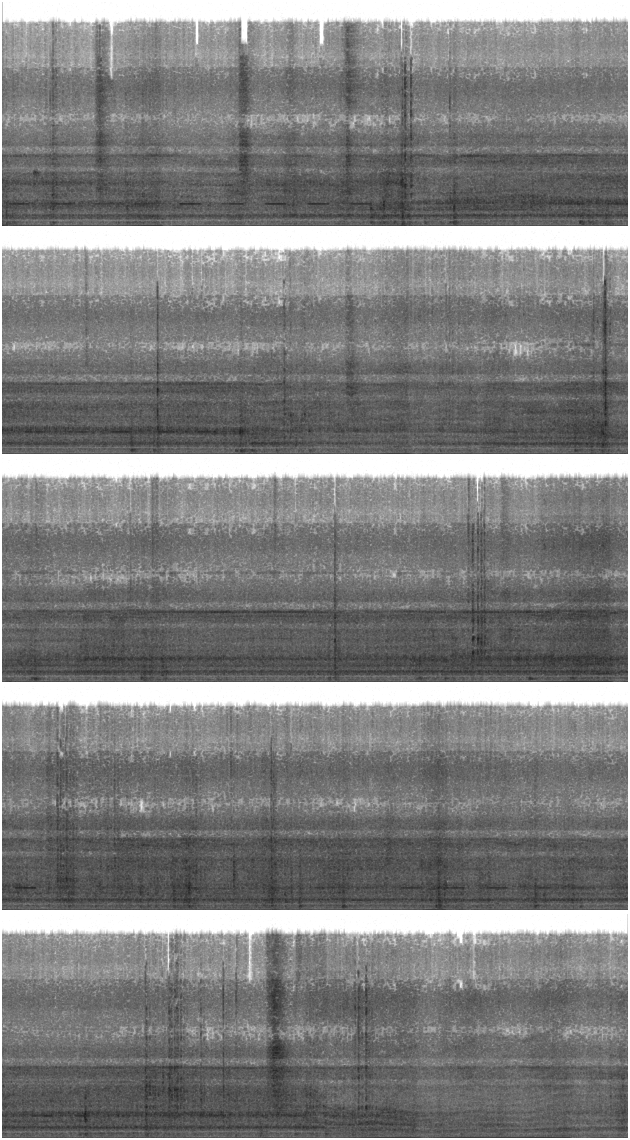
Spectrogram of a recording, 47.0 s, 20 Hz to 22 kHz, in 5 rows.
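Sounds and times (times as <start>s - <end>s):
faint reversing beeper: 0.0s - 7.5s
diesel engine idling and revving: 0.0s - 46.9s.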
